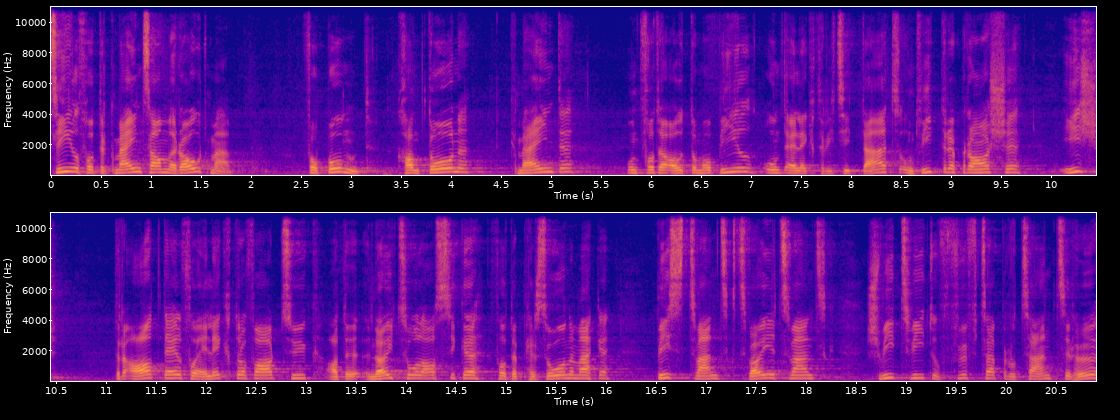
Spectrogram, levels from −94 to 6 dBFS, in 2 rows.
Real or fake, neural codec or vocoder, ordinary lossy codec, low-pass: real; none; none; none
